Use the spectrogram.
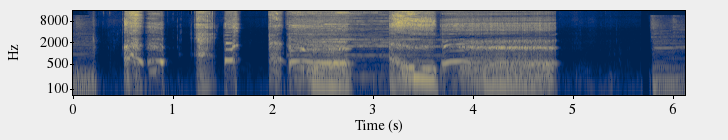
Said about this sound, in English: So many classics, such as Woman in Shower Getting Stabbed.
